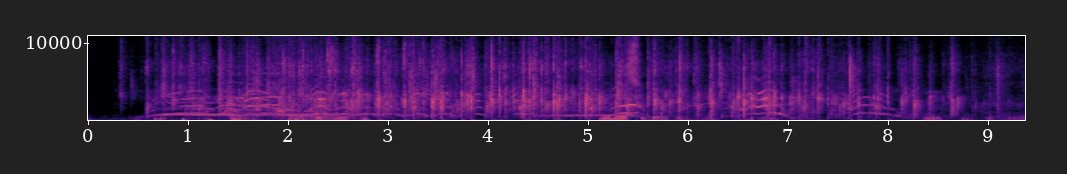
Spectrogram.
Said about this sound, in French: Et c'est, vraiment un honneur d'être aussi bien entouré. Donc, applaudissements.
